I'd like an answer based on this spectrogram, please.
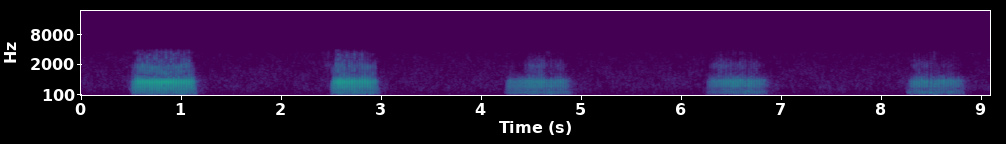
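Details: Female King Charles Spaniel, a pet dog, snoring while sound asleep; five harsh rasping snores about two seconds apart, the first two loudest, later ones softer.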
